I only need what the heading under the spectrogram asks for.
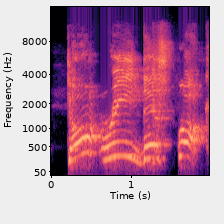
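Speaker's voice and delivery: very slow, drawn-out, very high-pitched delivery. Retelling a conference panel bit: Charlie Jones imitation. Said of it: "a Charlie Jones imitation".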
